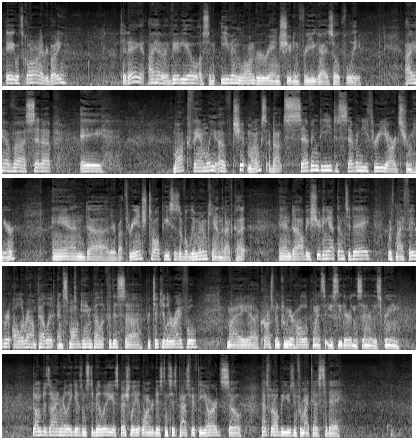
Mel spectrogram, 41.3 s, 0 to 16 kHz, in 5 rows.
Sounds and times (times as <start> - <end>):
Speech: 0.0 - 1.4, 2.4 - 7.3, 8.0 - 10.7, 11.7 - 16.9, 17.5 - 32.9, 33.7 - 40.0.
